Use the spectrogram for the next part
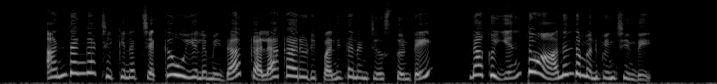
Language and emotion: Telugu, happy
